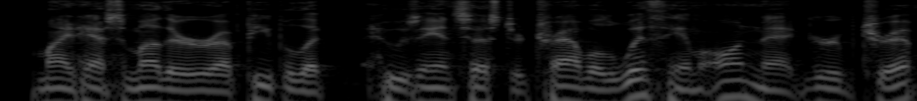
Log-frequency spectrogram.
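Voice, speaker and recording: This is a man with a normal speaking voice, pitched fairly low. He talks at a moderate pace on a very clean recording with a silent background. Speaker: podcast host, genealogy author. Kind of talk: podcast talk, genealogy show. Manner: casual, friendly.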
